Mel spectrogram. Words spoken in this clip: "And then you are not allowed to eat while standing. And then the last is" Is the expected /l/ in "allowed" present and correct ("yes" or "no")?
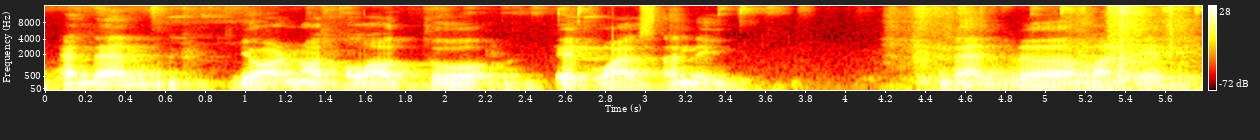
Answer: yes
